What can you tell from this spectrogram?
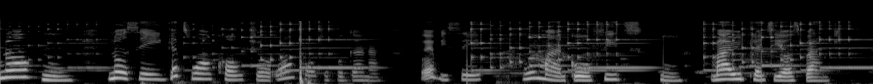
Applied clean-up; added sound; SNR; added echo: classical method log-MMSE.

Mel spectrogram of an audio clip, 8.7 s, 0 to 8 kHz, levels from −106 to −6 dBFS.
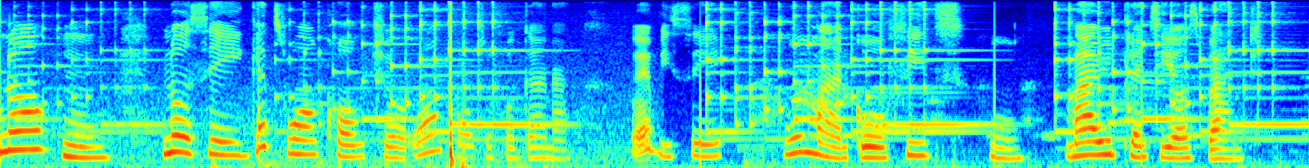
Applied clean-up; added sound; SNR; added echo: none; Ringtone; 12 dB; none.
